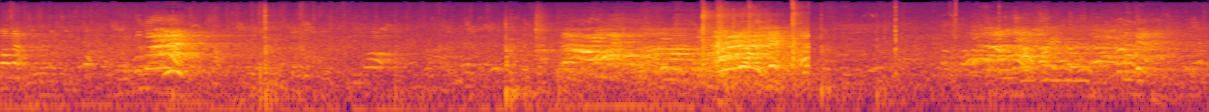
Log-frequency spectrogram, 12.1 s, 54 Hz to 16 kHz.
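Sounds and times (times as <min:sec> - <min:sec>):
players shouting: 0:00.0 - 0:04.1, 0:05.1 - 0:08.2, 0:09.5 - 0:12.0
football kicked with dull thump: 0:02.6 - 0:02.9, 0:05.0 - 0:05.4.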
